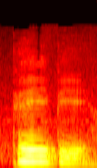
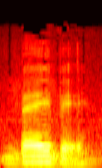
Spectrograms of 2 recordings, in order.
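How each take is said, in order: First: The B sounds are voiceless, Korean style. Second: The B sounds are fully voiced. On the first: The speaker calls it wrong. "그 한국식의 발음인데" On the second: The speaker calls it right. "유성표를 하나 붙여서"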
